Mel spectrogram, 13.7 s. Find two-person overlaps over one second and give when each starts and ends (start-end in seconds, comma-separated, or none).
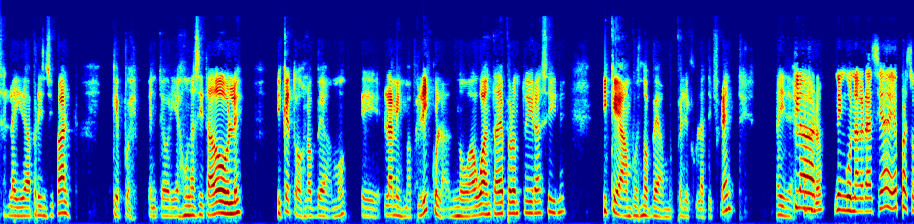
none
